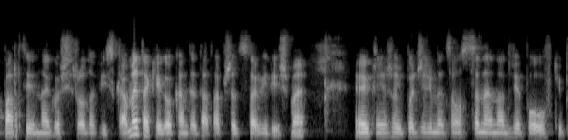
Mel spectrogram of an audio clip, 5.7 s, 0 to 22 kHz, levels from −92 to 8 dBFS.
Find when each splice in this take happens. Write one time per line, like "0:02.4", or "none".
0:03.8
